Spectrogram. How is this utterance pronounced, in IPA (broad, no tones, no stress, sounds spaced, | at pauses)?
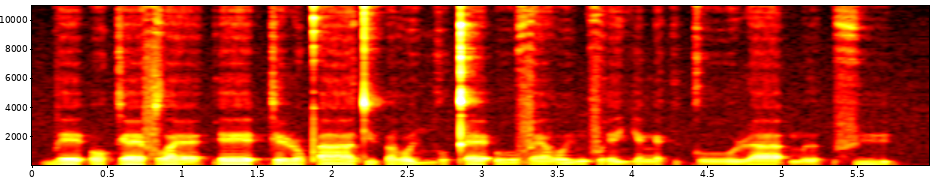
b ɛː ʔ ɔ k æː f lˠ æ | ɾ ɛː ʔ k ɛ ɭ ɔ pʼ aː t y ʔ ə lˠ y ʎ o kʼ æː ʔ oː v æ lˠ yː ŋ f ə ɾ ɛ ʎ æ ŋ æ k ɨ k oː ɭ aː ʔ m ə | f y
